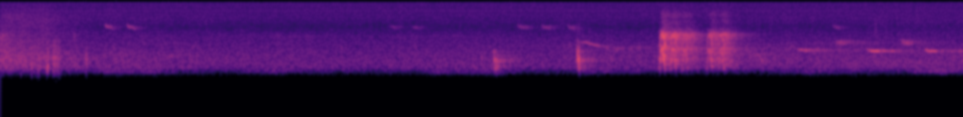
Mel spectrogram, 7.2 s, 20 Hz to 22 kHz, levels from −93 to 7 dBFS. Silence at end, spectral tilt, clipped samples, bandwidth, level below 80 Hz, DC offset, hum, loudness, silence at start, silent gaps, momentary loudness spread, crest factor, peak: 0 s; 12.5 dB/octave; under 0.1%; over 20 kHz; under -90 dBFS; under 0.1%; none; -35 LUFS; 0 s; none; 17 LU; 28 dB; -10 dBFS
